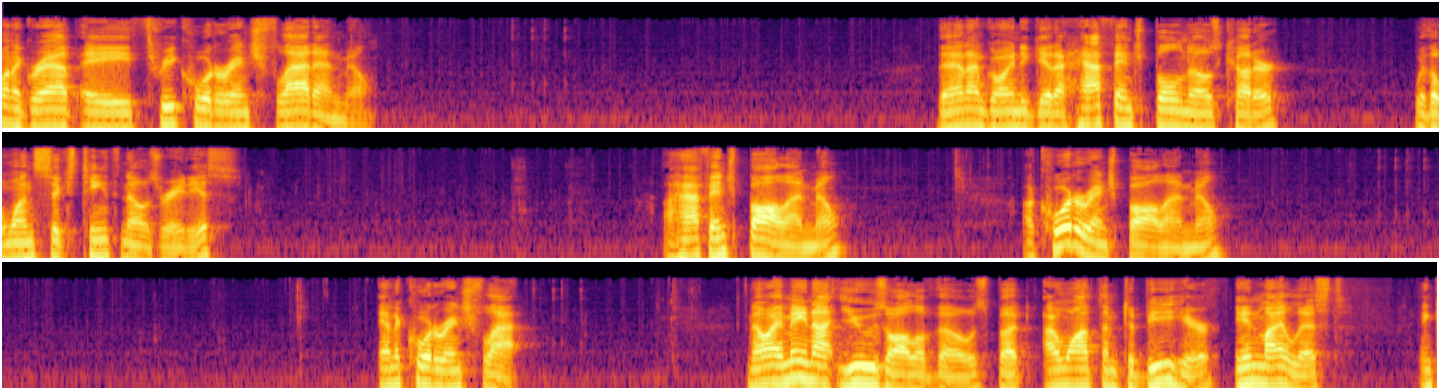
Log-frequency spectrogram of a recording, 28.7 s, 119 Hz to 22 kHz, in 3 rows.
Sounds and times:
Speech: 0.0s - 2.5s, 6.2s - 8.6s, 9.4s - 11.2s, 14.0s - 15.3s, 16.4s - 17.8s, 21.6s - 22.7s, 24.1s - 28.7s
Inside, small room: 0.0s - 28.7s.

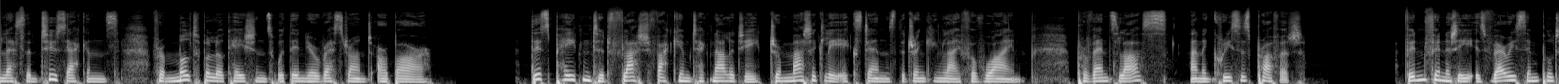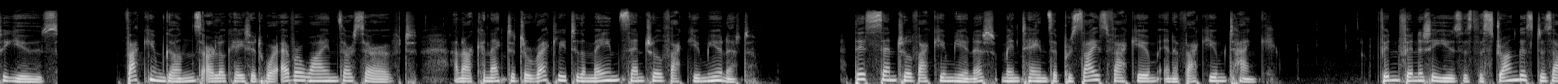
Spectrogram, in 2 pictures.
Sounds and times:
Speech: 0.0s - 4.4s, 5.3s - 13.1s, 14.0s - 16.2s, 16.8s - 23.2s, 24.1s - 28.4s, 29.4s - 31.1s.

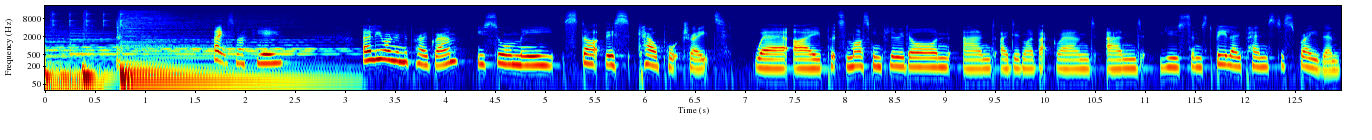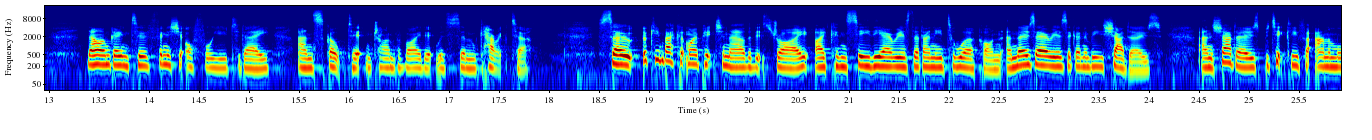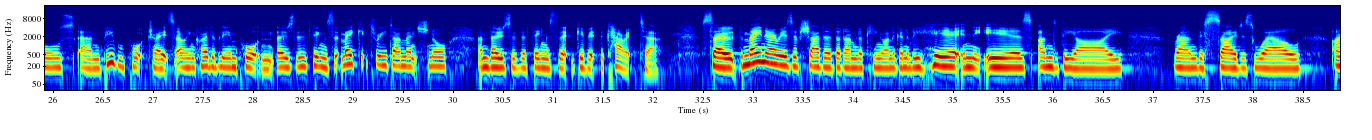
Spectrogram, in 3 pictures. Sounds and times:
Speech: 1.7s - 2.4s, 3.2s - 17.9s, 18.5s - 38.8s.

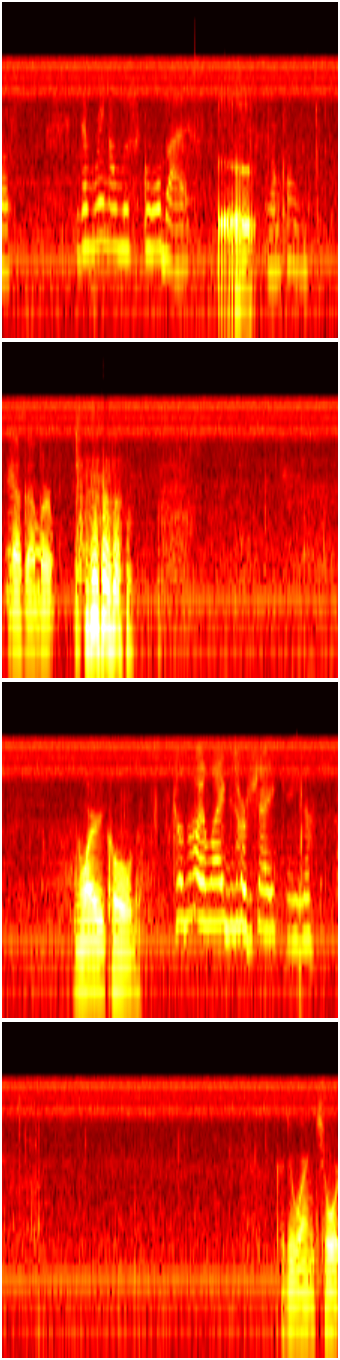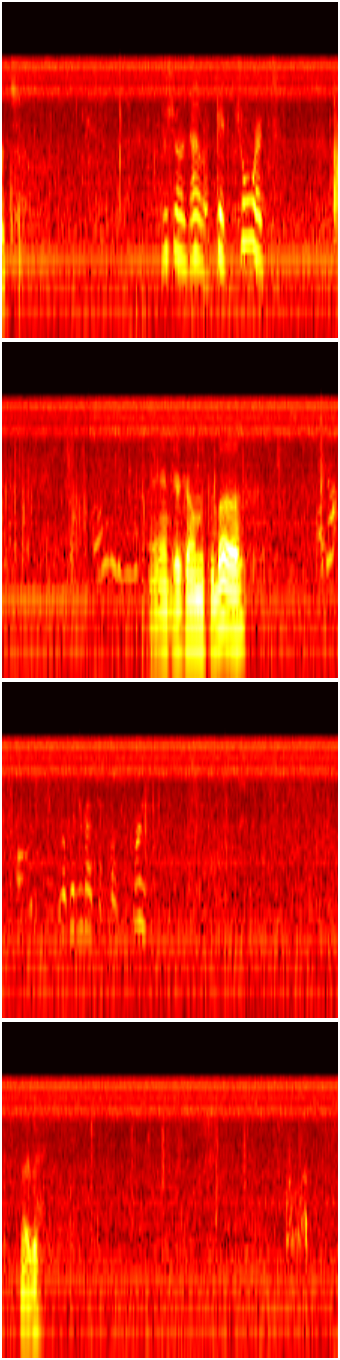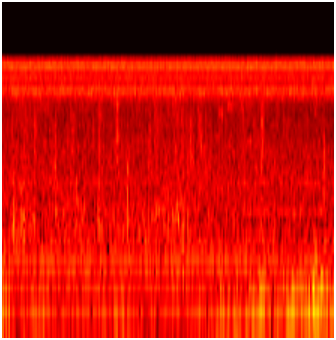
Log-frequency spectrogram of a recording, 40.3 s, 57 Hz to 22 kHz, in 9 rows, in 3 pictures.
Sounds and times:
Cricket: 0.0s - 40.2s.

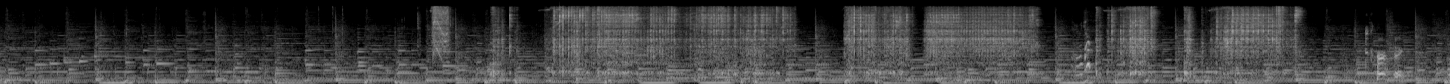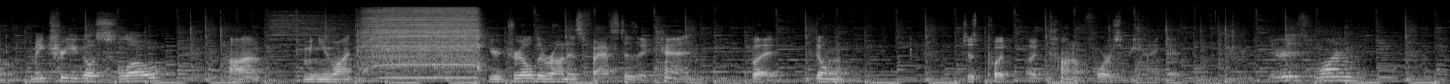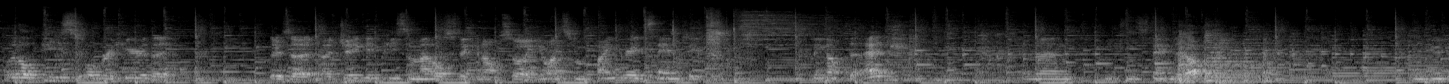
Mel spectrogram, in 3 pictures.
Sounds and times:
Music: 0.0s - 43.4s
Speech: 13.7s - 14.2s, 14.8s - 16.1s, 16.8s - 18.1s, 19.4s - 23.0s, 24.1s - 26.4s, 27.2s - 28.2s, 29.0s - 30.8s, 31.7s - 36.4s, 37.1s - 38.1s, 39.2s - 41.3s, 43.1s - 43.4s.

